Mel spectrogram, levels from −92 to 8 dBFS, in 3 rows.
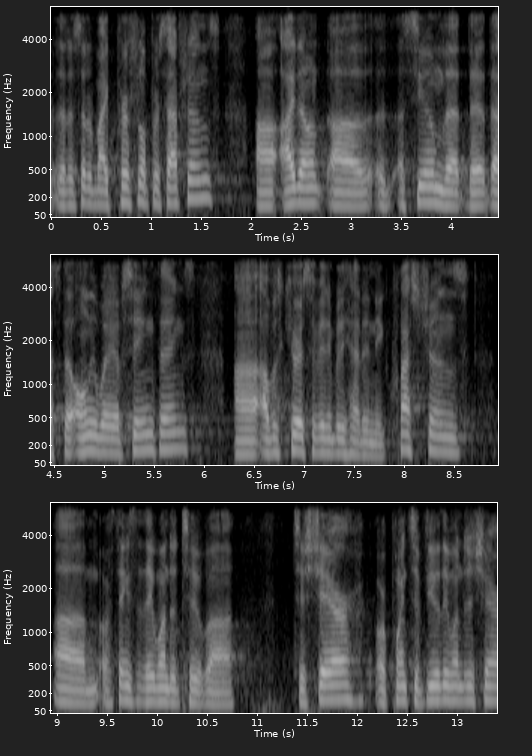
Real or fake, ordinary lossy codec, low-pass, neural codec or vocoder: real; Opus, 16 kbps; 5.4 kHz; none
